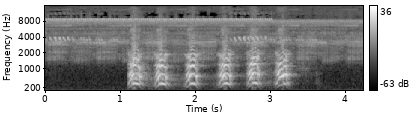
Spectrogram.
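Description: Night-time ambience sound effect: a steady high insect trill with six short, evenly spaced animal calls, each rising and falling in pitch, starting about a second in.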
